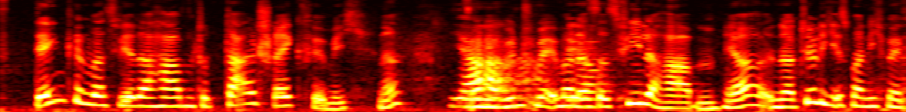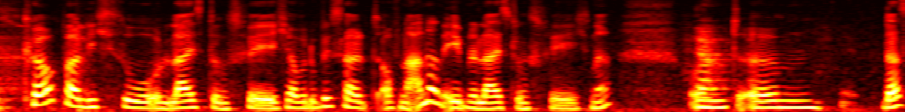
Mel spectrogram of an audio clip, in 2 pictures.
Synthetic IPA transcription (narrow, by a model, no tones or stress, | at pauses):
sd̥ɛŋkənvasv̥iːɐdaːɦaːbm̩tʰota̰ːlʃʁ̥ɛːkfyːɐmɪçnə | ʊntɪçv̥ʏnʃəmiːɐʔɪmɐdasd̥asfiːləɦaːbm̩jaːnatʰyːɐlɪçɪstmanːɪçtmeːɐkʰœɐpɐlɪçz̥oːlaɪstʊŋsfɛ̰ːɪçʔaːbɐduːbɪsthaltʔa̰ʊfnɐʔa̰ndəʁənʔeːbənəlaɪstʊŋsfɛ̰ːɪçnəʔʊntʔɛːm | d̥as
